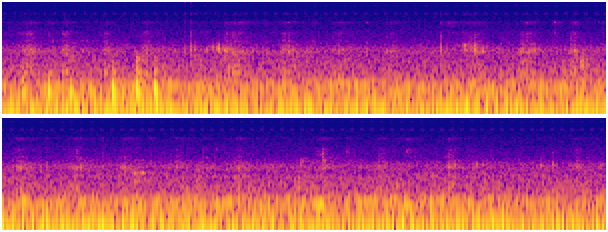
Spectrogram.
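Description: Close-up chewing of a dry, crumbly chocolate almond cookie: a scatter of small crunching and crackling sounds, a little louder in the first couple of seconds, over a steady low hum.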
